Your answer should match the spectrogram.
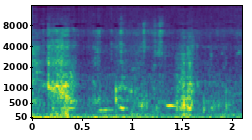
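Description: Close-miked mouth sounds of a bite of ice being eaten: a loud bite at the start, then chewing with several short crunches and wet sucking squeaks.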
